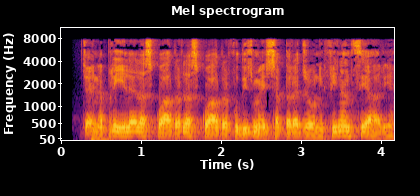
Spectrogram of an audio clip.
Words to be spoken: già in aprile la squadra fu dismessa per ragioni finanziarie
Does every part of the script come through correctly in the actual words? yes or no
no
